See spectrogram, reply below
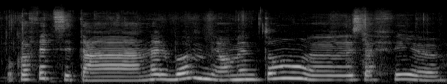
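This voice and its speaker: Slow-talking woman showing crafts. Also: medium pitch, a little hiss or hum. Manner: slow, hesitant, filled with "euh". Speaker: craft vlogger showing a received album. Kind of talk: casual show-and-tell.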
